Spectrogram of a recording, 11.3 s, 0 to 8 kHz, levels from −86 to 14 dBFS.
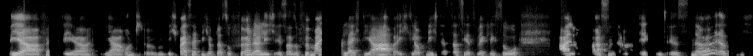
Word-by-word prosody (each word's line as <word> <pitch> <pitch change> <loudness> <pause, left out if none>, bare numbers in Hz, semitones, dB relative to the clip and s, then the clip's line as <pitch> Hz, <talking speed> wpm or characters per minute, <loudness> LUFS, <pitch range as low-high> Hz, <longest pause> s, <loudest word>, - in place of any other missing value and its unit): Ja, 200 -7 +7
verstehe. 165 -5 -3 0.2
Ja, 200 -6 -1
und, 200 -1 -8
ähm, 170 -3 -10
ich 195 - -9
weiß 195 +3 +4
halt 220 0 -3
nicht, 210 -1 -5
ob 205 - -11
das 195 -1 -4
so 195 - -7
förderlich 190 - +1
ist. 160 -1 -7
Also 180 +2 -4
für 200 +4 -3
manche 225 +1 +5 0.3
vielleicht 205 -3 -3
ja, 190 +8 +7
aber - - -6
ich 185 - -11
glaube 185 0 -6
nicht, 225 0 -5
dass 200 0 -14
das 205 0 -5
jetzt 190 -1 -7
wirklich 195 0 -7
so 185 0 -3 0.6
allumfassend 190 - +3 0.3
abdeckend 155 -2 -7
ist, 155 +1 -4
ne? 215 +5 +1
Also, 220 - -1 0.2
ich 240 - -16
195 Hz, 180 wpm, -22 LUFS, 180-210 Hz, 0.6 s, Ja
